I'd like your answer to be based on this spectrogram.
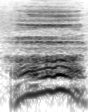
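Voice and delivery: sharp gasp of shock; sudden intake of air; gasp, caught off guard. Real, not acted.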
